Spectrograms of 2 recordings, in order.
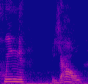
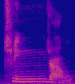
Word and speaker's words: Qing Zhao: As I'm reading it in my head, I say Qing Yao, but that's not how you say it. Where's my pronunciation guide? Qing Zhao. Qing Zhao is her name.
